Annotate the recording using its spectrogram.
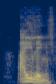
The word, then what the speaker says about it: Ayling: Ayling's good. Is it Ayling? Have I said that right? Yeah, yeah.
